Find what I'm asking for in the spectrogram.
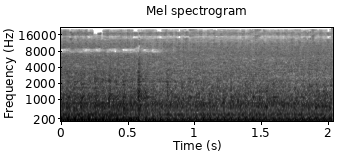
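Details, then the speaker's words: Poulan riding lawn tractor with a 19.5 hp Briggs engine, after a carburetor clean and reconnecting the solenoid plug: steady, smooth single-cylinder idle with no misses, surging or knocking; the battery still needs replacing. "got the car back together man I couldn't get it to run originally and then I realized I left the solenoid switch a little plug off the bottom but uh yeah see if it'll idle yep"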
